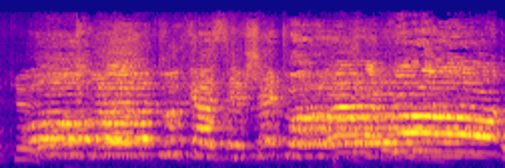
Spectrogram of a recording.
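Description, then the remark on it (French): A large crowd of citizens from across Paris, gathered outdoors to bring down a column, shouting and chanting together, many voices merging into a loud, sustained roar that swells and dips slightly but keeps going throughout. “La garde internationale est là, les Versaillais sont aux portes, mais malgré tout, la foule est présente et elle est passionnée, elle va faire tomber cette colonne.”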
